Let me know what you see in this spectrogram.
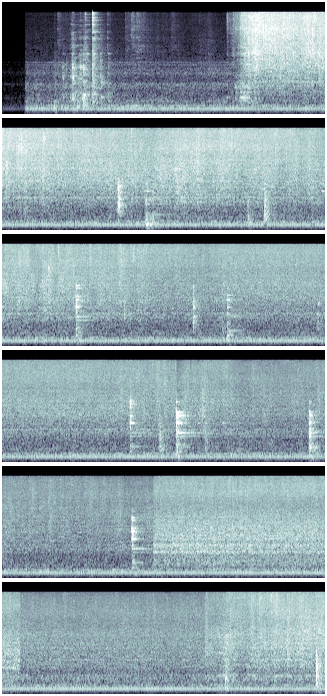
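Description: Chopped onion and red bell pepper frying in hot olive oil in a stainless steel pan: a loud, steady sizzle starts suddenly about three and a half seconds in as the vegetables hit the oil. The vegetables are stirred, with a few sharp knocks of utensils against the pan in the second half.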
